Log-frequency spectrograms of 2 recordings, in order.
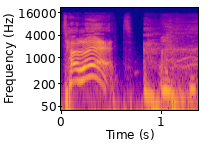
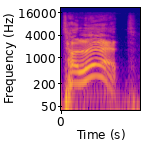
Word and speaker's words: Talette: It would come across as Toilette. Again, I'll pronounce it. Hello, ladies. My name is Talette.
